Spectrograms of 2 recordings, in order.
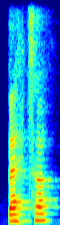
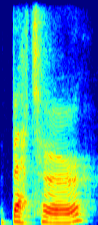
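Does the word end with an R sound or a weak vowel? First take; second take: weak vowel; R sound. First: The word ends with a weak schwa vowel. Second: The word ends with a pronounced R sound. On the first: The speaker calls it right. "we ignore that R and we do a schwa" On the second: The speaker calls it wrong. "rather than saying better"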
